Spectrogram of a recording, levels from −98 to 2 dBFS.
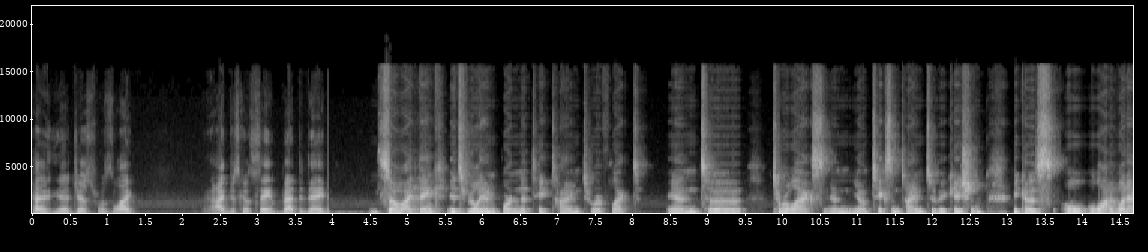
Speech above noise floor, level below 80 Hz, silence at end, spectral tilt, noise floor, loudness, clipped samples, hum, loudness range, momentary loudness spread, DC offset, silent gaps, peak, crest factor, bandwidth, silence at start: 34 dB; -58 dBFS; 0 s; -4 dB/octave; -62 dBFS; -28 LUFS; under 0.1%; none; 5 LU; 10 LU; under 0.1%; none; -12 dBFS; 16 dB; 16 kHz; 0 s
